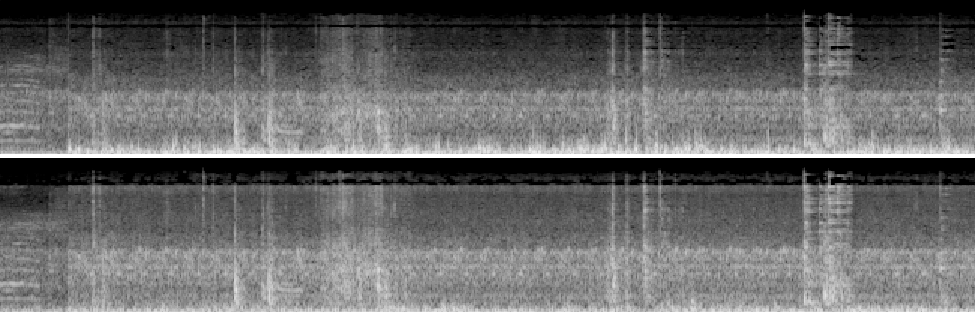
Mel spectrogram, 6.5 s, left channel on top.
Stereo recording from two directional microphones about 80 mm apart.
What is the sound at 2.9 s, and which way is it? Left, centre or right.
Vehicle, right.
